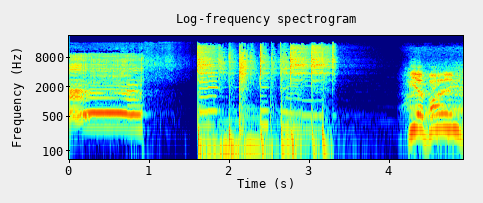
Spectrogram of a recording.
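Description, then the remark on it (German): A sheep bleats loudly on the North Sea island of Pellworm, then a noisy, clattering stretch follows before a second wavering bleat at the end. “Hier gibt's mehr Schafe als Menschen.”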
